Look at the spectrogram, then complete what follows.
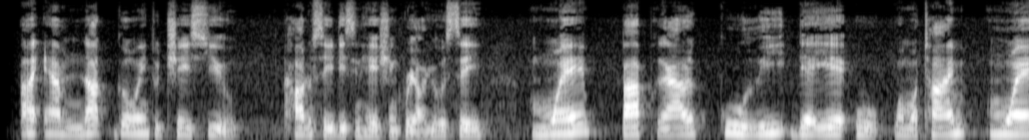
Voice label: I am not going to chase you in Haitian Creole Mwen pa pral kouri deye ou pronunciation; “I am not going to chase you” is translated as “Mwen pa pral kouri dèyè ou” in Haitian Cre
